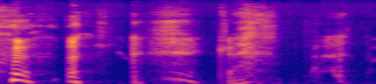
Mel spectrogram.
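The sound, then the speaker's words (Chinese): A run of about five short, abrupt hiccups smelling of cola, each a sharp voiced gulp with a quick rise and drop in pitch, spaced irregularly and fairly loud, with no talking between them. “哎，你不要打嗝，你不要打嗝哦，都是可乐的味道。”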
